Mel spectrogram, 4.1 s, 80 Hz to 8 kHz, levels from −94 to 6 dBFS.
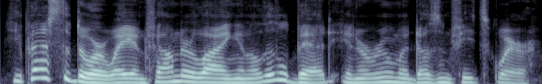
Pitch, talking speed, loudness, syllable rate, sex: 160 Hz, 280 wpm, -17 LUFS, 6.3 syllables/s, male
